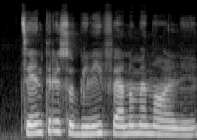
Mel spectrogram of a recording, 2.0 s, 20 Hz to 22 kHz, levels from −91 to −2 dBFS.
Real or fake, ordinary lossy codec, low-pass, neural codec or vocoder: fake; none; 19.8 kHz; vocoder, 44.1 kHz, 128 mel bands every 256 samples, BigVGAN v2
